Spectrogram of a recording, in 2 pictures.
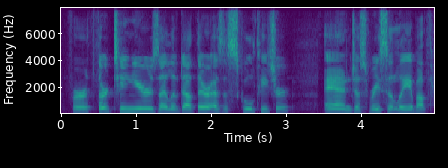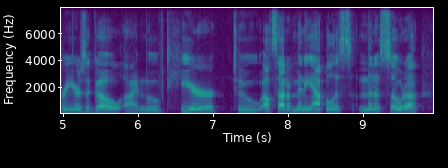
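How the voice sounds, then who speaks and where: A man with an American accent talks at a moderate pace with a fairly high pitch and ordinary pitch variation. It is a plain, everyday voice, and the background is quiet. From Pittsburgh, Pennsylvania. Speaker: art teacher and car rental business owner. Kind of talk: casual interview monologue.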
